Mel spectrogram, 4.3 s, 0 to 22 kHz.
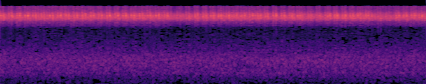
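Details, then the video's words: Night-time crickets of a summer forest keep up a continuous piercing high trill, finely pulsed and even in volume throughout, with no birds, wind or voices. "Pure cricket music for 20 min"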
